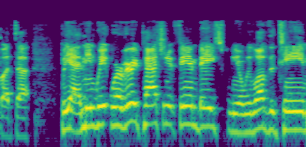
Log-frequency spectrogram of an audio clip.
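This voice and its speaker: High in pitch for a man, this voice moves at a very fast pace with an American accent and ordinary pitch variation. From Pittsburgh, US. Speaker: NFL writer. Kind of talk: casual sports interview.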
